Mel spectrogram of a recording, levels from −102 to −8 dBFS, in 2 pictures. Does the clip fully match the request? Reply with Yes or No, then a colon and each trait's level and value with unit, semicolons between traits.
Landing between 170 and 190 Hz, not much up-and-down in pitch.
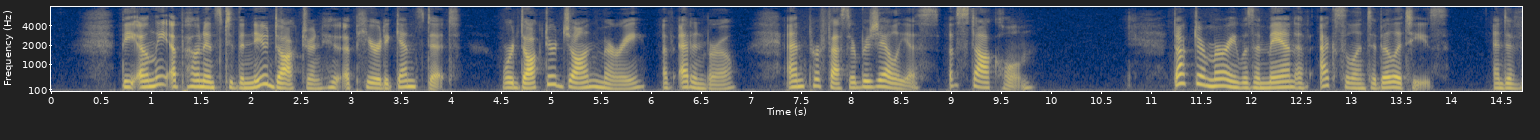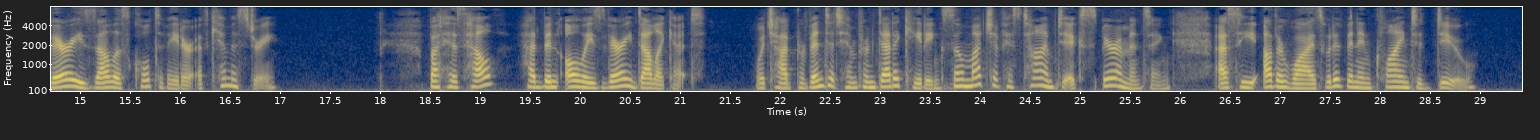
No: medium, 185 Hz; average, 4.2 semitones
